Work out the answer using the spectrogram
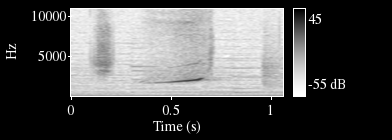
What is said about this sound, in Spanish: ¿Un chiflido?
